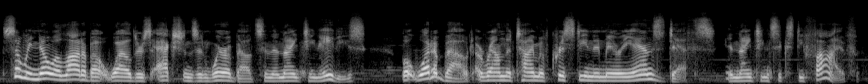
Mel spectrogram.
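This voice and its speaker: A woman co-hosting and narrating a scripted true-crime show with measured, dramatic storytelling. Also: on the low side, expressive. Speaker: podcast co-host and narrator.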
